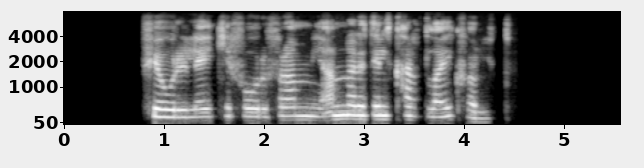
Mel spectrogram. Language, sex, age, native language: Icelandic, female, 20-29, Icelandic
